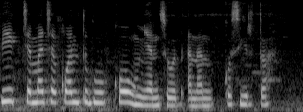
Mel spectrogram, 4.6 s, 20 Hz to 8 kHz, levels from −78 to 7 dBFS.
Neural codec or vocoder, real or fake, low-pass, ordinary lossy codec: none; real; none; none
